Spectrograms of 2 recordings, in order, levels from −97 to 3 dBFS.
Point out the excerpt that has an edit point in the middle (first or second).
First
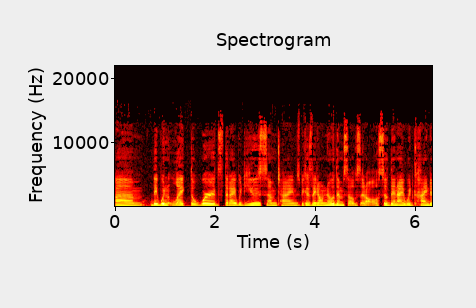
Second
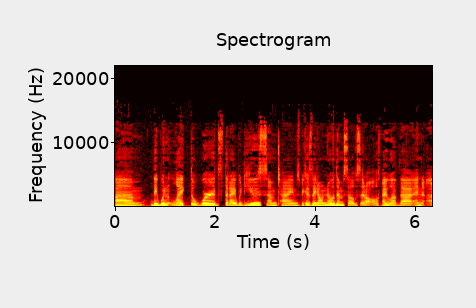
second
